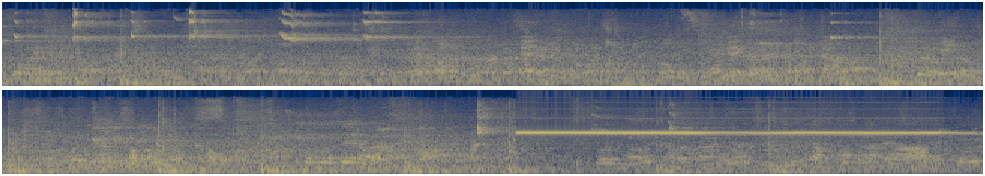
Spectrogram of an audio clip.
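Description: A gym scoreboard buzzer sounds a loud, steady high tone starting about ten seconds in, over the chatter of people in a large hall. A few short high squeaks come in the first few seconds.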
